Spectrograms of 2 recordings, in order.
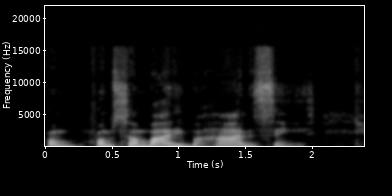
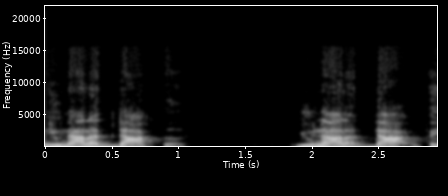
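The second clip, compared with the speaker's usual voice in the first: ordinary talk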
